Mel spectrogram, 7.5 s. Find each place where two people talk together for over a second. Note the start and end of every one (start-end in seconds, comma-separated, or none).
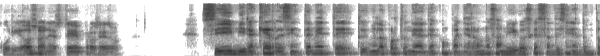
none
